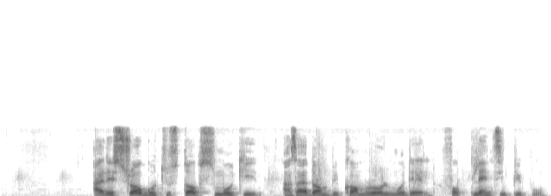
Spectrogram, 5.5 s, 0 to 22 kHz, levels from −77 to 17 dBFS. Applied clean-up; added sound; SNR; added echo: neural separator model SepFormer DNS4.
